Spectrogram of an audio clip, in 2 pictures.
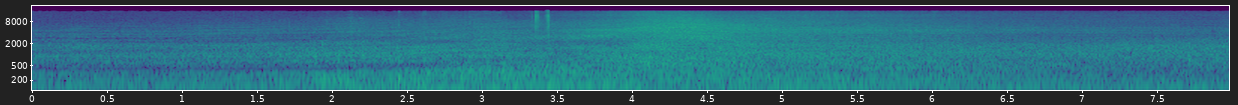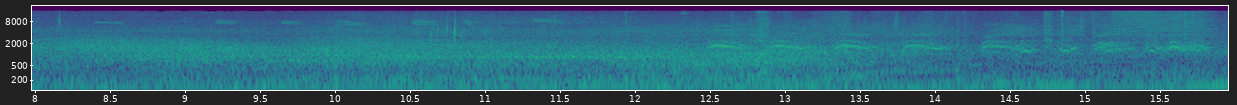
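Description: A bird calling in a quick series of about eight short calls near the end, over a steady low rumble. A rushing noise swells and fades a few seconds in.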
